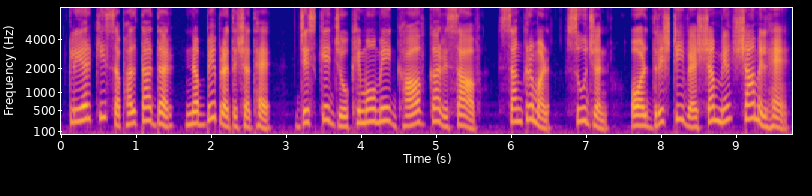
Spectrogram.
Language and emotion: Hindi, neutral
